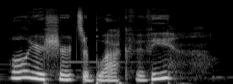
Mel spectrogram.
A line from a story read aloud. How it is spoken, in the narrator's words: yawned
